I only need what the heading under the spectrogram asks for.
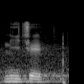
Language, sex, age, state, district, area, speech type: Urdu, male, 18-30, Uttar Pradesh, Aligarh, urban, read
